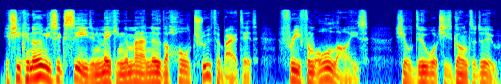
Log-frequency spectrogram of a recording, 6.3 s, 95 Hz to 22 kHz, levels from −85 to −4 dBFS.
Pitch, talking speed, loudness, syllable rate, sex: 100 Hz, 250 wpm, -17 LUFS, 5.5 syllables/s, male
